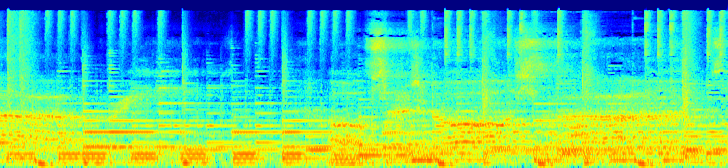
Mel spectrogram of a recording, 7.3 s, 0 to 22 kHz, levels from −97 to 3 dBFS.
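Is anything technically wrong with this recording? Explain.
No, nothing technically wrong can be heard in this music clip. There is no fault to report anywhere in it.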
